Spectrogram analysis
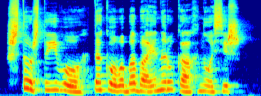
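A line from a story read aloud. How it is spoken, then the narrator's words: Grumbling. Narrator (Russian): Заворчала она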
